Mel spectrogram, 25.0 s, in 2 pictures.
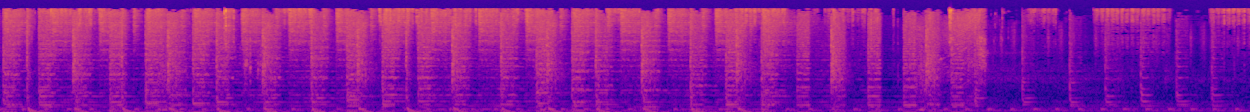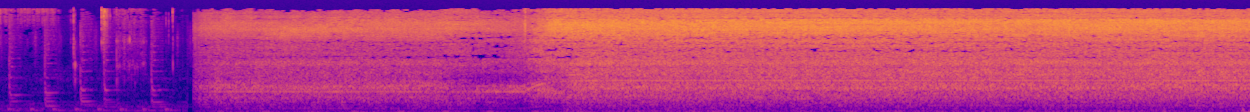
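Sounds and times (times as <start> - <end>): hair dryer blowing: 14.4 - 25.0.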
